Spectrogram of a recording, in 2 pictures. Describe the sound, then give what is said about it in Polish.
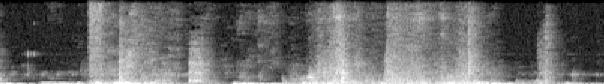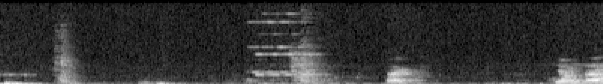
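A door is opened for an arriving courier: a burst of clattering, bumping noises from opening and closing, followed by a few quieter knocks and rustles, with muffled voices faintly in the background. “ojej, kurier przyszedł. Czekajcie, muszę otworzyć.”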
